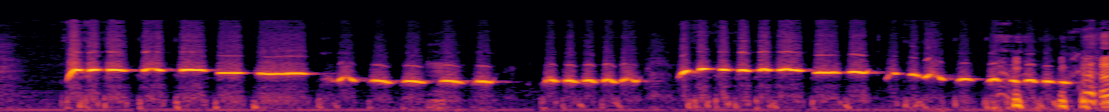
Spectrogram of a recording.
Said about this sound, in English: I like you're whistling a rap part.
